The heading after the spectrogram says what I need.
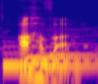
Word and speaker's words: Ahavah: It's pronounced Ahavah.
